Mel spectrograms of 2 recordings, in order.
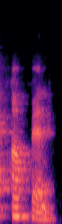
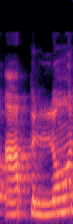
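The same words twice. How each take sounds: First: एप्पल said a-pel, ending clean on the l; correct plain ending. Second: एप्पलों with a nasal lon ending, the wrong way; wrong ending sounded. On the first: Teacher showing students the right way, clean a-pel. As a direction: say एप्पल short, no ending after the l. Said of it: "just बोलना है एप्पल". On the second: Teacher showing students the wrong way, nasal ending. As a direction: say एप्पलों as apl-on, nasal on at the end. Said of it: "एप्पलों नहीं बोलना". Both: Shown as a demonstration.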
